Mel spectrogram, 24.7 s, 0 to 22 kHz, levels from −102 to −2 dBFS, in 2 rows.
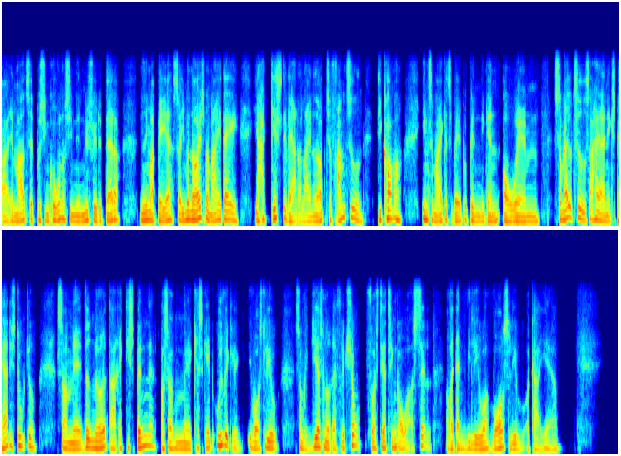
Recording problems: garbled, watery; slightly; nothing above 7.5 kHz
abrupt cut into speech; at the start

